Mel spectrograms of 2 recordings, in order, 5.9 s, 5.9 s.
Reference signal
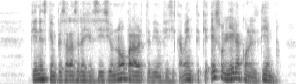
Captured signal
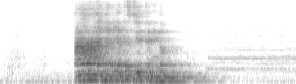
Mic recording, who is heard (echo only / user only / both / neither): user only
